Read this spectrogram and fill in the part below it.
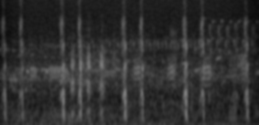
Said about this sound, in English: That's the northern shoveler.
